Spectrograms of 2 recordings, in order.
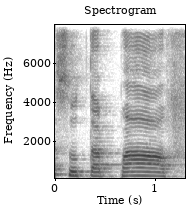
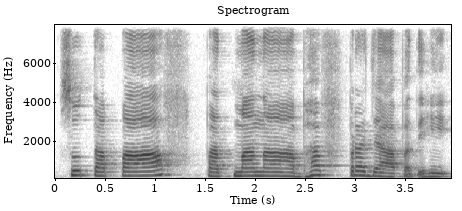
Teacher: അപ്പോൾ പത്മനാഭ പാ വന്നാൽ എന്ത് വേണം? വിസർഗം കഴിഞ്ഞിട്ട് പാ വന്നാൽ ഫ് ചൊല്ലണം.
